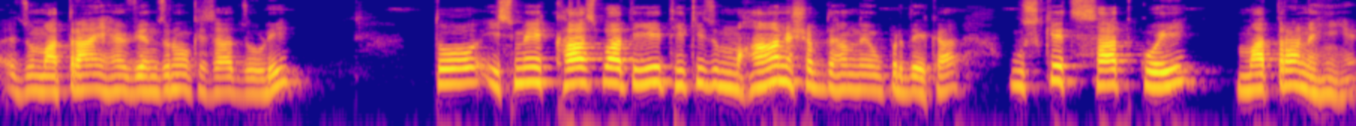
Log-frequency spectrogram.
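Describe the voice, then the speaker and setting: A man teaching a Sanskrit lesson, sounding out letters and syllables one at a time in a patient way. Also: high voice. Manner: very slow, spelling out sounds patiently.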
